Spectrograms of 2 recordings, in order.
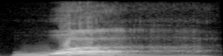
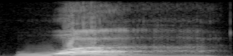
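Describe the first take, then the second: First: The vowel is a long 'er' sound. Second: The same.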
